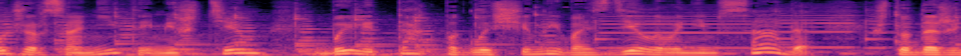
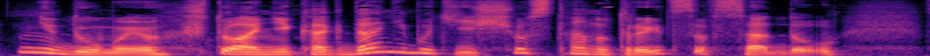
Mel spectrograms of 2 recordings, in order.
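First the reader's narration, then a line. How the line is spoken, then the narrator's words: Sleepy mumbling. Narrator (Russian): сонно бормотала Нани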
